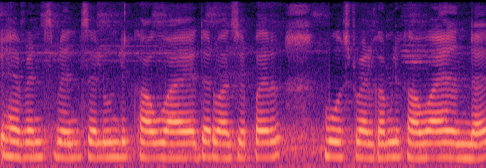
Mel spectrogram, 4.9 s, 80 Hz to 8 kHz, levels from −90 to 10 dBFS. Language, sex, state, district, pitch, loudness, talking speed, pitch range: Hindi, female, Uttar Pradesh, Jalaun, 215 Hz, -12 LUFS, 170 wpm, 210-220 Hz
